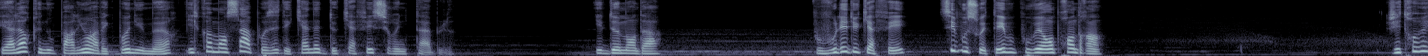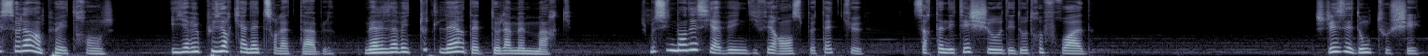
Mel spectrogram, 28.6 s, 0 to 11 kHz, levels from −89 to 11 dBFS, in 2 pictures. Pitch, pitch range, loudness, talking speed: 175 Hz, 135-215 Hz, -21 LUFS, 165 wpm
